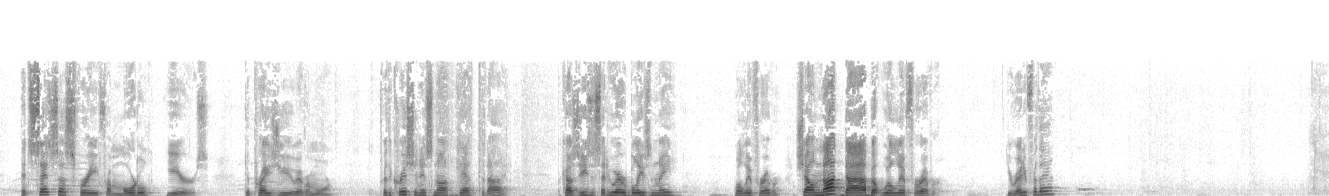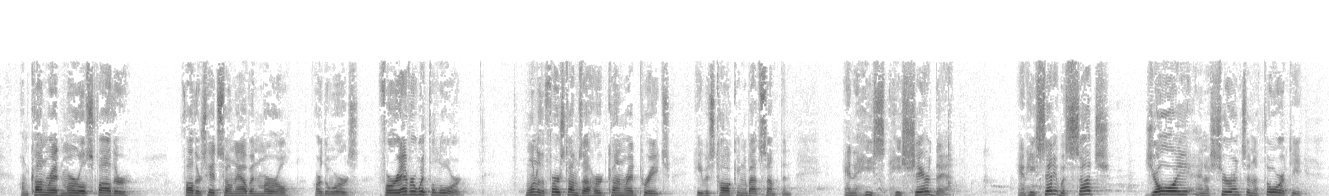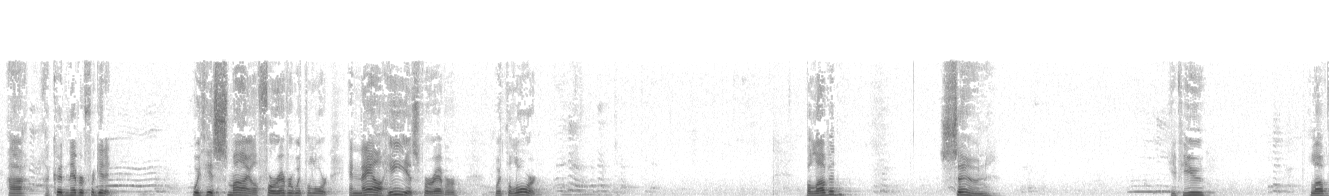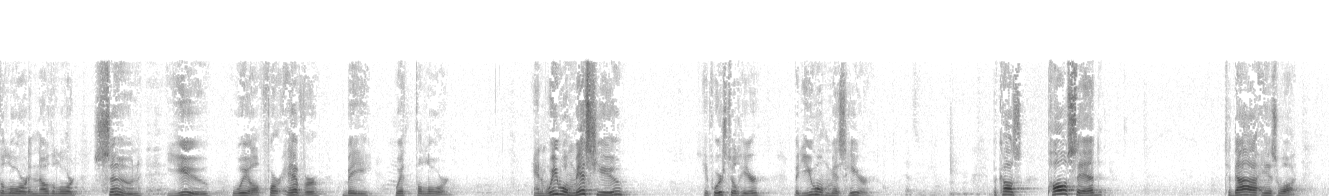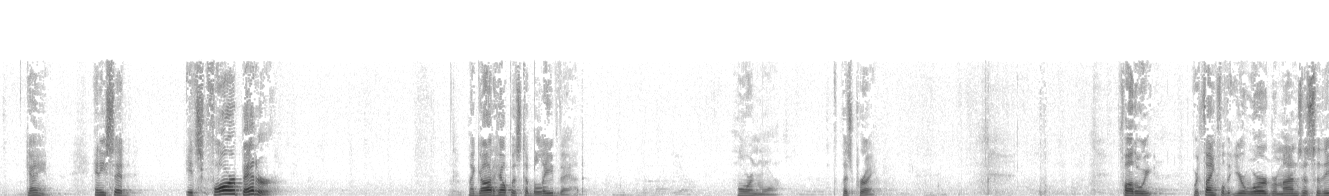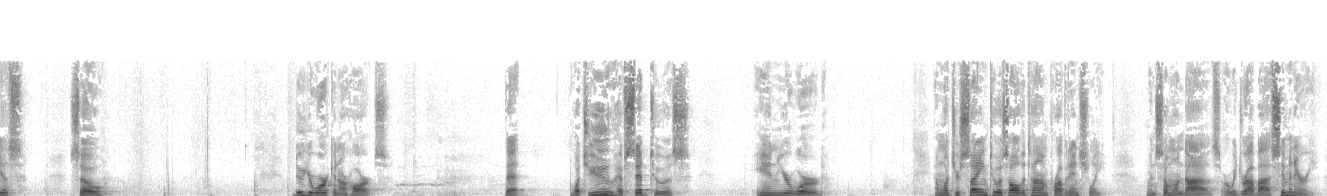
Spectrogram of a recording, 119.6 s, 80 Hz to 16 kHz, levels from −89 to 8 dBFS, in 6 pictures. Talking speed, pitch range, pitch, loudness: 105 wpm, 165-205 Hz, 185 Hz, -26 LUFS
